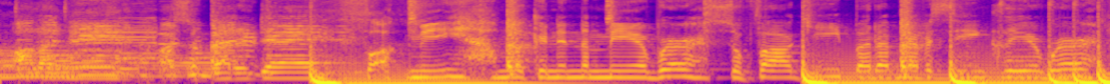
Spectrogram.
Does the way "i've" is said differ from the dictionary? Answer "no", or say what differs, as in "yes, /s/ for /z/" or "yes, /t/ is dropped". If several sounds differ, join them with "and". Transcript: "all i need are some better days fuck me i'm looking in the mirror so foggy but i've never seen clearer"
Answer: no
